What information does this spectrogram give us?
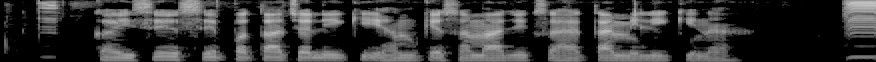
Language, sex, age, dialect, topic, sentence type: Bhojpuri, male, <18, Western, banking, question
